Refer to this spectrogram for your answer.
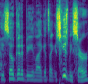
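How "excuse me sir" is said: stern, professional tone. Praising how another comedian plays a professional guy: Cheech as a stern professional. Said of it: "a stern, like, you know, professional guy".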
